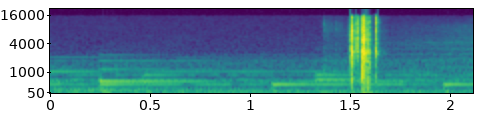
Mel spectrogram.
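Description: Sony ZV-E10 camera's shutter firing once, a sharp double click about one and a half seconds in, over quiet background music.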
